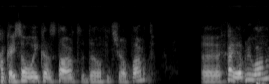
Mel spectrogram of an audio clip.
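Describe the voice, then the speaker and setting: With a Polish accent, a man talks at a moderate pace using lively intonation. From Poland. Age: 20s. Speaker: community manager. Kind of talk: livestream presentation. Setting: livestream. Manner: hesitant, many fillers.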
